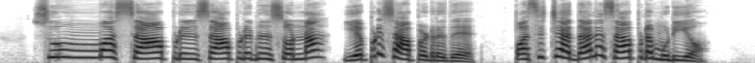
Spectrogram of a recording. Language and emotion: Tamil, angry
